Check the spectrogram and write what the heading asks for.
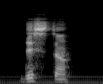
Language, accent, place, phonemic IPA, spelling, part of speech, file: French, France, Lyon, /dɛs.tɛ̃/, destins, noun, LL-Q150 (fra)-destins.wav
- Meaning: plural of destin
